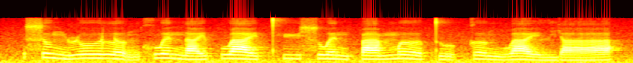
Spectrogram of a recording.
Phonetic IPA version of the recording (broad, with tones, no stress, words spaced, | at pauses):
sʊ˥˨ŋɻo˦ʊ̯ lɤ̰˨˩ŋxwə˥˨n a˨˦ɪ̯ pwa˥˨ɪ̯t̪ʰy˦ swə˥˨npä˦ mɤ˥˨ t̪ṵ˨˩kɤ˥˨ŋwa˥˨ɪ̯ ljä˨˦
